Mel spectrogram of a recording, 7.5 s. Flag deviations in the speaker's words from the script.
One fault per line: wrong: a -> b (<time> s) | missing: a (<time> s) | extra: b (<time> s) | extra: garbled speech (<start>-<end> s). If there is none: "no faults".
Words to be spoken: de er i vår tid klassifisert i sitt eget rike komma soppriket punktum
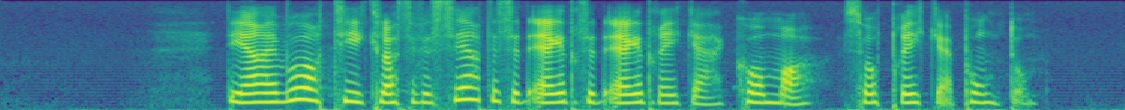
extra: sitt eget (3.9 s)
